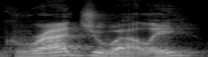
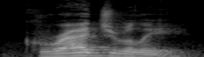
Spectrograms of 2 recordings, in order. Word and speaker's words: gradually: this gets stressed and instead of gradually that's wrong it's gradually gradually this gets emphasized here instead of shaking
